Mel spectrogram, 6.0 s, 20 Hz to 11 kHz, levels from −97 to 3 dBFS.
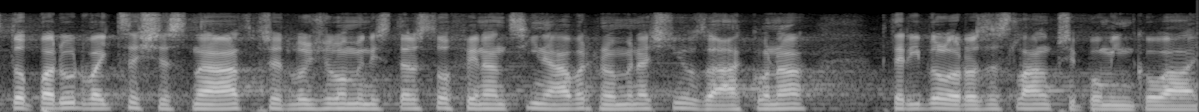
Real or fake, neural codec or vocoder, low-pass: real; none; 7.2 kHz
